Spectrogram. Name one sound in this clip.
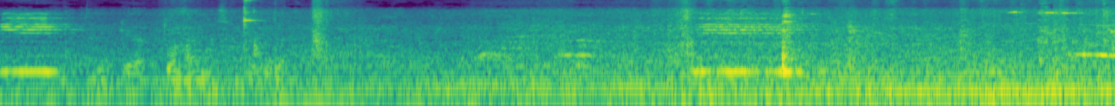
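Metal tool parts clink and knock as they are handled.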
